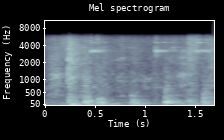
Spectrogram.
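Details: Two Great Danes, foster dog Snickers (Nick) and Rylee, playing together on a couch indoors: a run of short, low, rough grunting growls in quick bursts, roughly five across under two seconds, with soft rustling between.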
